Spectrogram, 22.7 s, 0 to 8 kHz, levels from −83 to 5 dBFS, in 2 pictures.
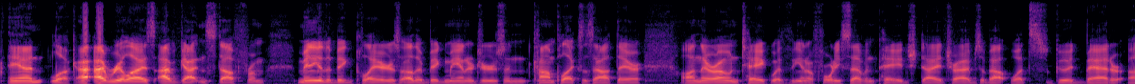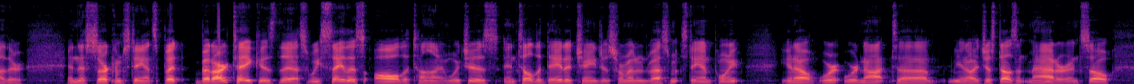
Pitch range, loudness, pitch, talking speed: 90-105 Hz, -25 LUFS, 95 Hz, 200 wpm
